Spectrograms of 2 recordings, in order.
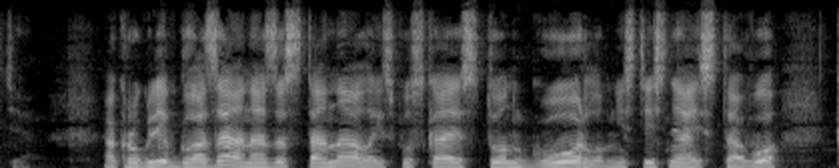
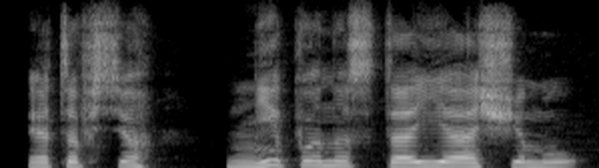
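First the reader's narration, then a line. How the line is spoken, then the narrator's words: Moaned. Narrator (Russian): простонала она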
